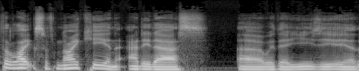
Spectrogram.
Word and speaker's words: Adidas: I think also if you're German, you say Adidas, so that is the correct way to say it.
